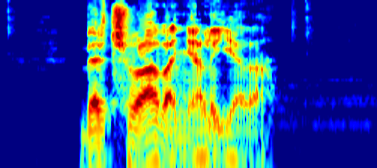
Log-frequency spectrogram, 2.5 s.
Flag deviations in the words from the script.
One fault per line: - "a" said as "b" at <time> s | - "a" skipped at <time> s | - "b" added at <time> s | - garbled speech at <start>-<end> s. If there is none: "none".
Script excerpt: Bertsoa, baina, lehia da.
none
